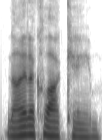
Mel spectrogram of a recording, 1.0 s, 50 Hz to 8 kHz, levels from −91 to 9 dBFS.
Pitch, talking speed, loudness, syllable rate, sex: 115 Hz, 175 wpm, -16 LUFS, 4.5 syllables/s, male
